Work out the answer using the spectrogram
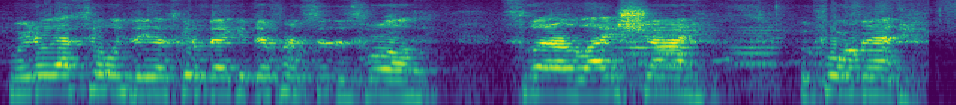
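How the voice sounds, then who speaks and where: A man's voice: high-pitched, level tone, fast. A man speaking from a venue stage, earnestly urging the crowd in a preaching style. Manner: earnest, exhorting. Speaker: band member speaking from stage. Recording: echoey venue, dull sound, faint music.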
